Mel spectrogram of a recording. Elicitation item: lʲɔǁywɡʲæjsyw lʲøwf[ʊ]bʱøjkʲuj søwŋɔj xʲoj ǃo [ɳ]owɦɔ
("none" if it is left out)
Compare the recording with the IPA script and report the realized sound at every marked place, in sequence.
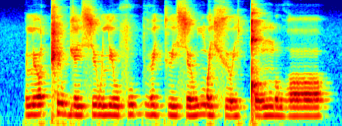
u, ŋ

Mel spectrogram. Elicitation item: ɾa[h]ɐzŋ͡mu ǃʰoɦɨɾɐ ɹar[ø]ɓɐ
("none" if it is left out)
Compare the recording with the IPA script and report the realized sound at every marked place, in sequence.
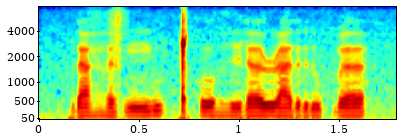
ɦ, u

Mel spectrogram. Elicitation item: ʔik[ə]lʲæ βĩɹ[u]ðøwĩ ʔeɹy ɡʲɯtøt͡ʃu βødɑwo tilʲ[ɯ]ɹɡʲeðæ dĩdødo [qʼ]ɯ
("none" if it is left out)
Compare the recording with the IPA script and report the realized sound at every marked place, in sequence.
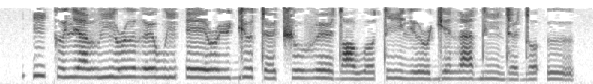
ɯ, ɯ, ɯ, ʔ

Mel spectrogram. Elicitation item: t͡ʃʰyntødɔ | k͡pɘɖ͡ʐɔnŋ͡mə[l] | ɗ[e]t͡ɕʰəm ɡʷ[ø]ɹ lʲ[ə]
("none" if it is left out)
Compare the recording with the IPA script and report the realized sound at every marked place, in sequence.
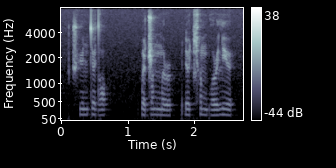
ɹ, ø, ɘ, ø

